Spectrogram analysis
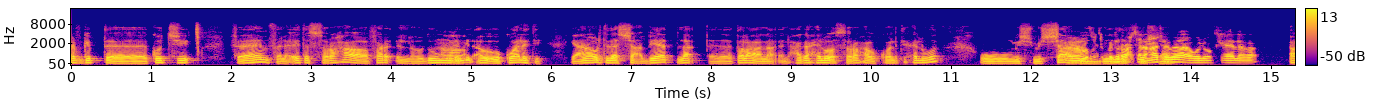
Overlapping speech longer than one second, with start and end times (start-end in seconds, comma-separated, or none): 12.3-13.8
